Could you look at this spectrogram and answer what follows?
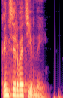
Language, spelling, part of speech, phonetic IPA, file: Russian, консервативный, adjective, [kən⁽ʲ⁾sʲɪrvɐˈtʲivnɨj], Ru-консервативный.ogg
- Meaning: 1. conservative 2. nonsurgical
